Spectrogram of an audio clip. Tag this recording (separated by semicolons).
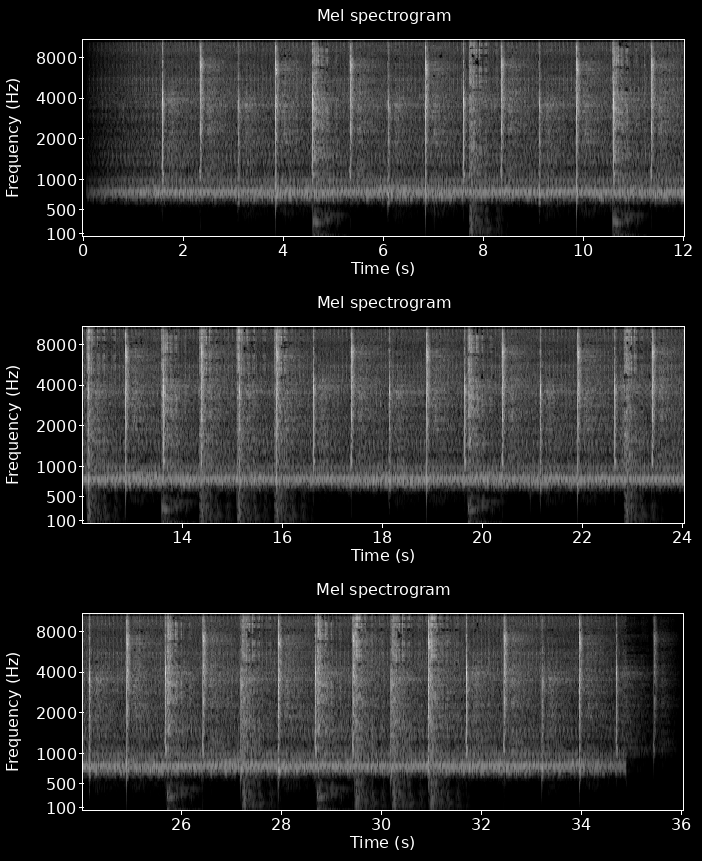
cartoon; machine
